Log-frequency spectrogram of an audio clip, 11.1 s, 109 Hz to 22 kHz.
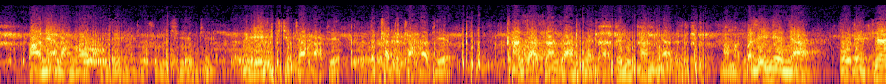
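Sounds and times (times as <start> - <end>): person talking: 0.4 - 11.0.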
